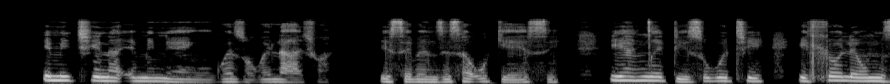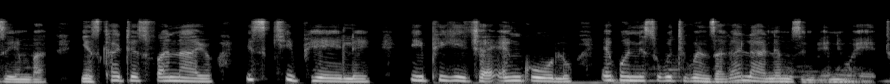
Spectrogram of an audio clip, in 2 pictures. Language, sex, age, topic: North Ndebele, female, 25-35, health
